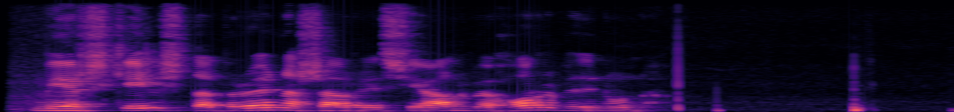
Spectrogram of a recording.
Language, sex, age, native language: Icelandic, male, 60-69, Icelandic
